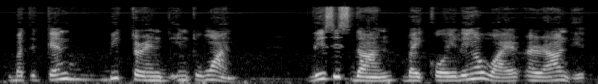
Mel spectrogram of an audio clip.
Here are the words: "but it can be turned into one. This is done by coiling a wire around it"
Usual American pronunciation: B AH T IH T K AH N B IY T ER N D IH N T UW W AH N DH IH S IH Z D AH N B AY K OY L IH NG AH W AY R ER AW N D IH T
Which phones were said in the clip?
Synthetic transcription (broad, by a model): B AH T IH T K AH N B IY T ER N D IH N T UW W AH N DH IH S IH S D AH N B AY K OY L IH NG AH W AY R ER AW N D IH T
